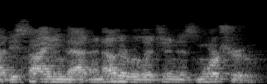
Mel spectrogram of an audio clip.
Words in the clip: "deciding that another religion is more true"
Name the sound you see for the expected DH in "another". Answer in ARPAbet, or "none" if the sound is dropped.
DH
